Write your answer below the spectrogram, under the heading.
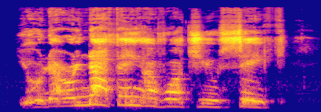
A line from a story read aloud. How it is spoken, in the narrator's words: cries angrily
